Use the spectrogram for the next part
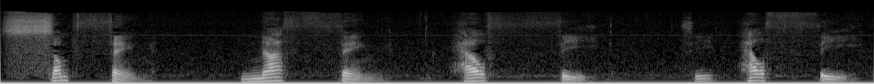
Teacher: voiceless th in the middle of the word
